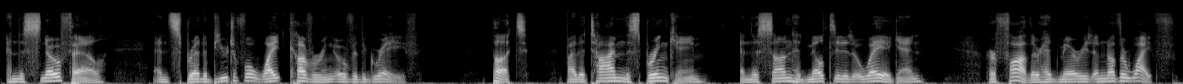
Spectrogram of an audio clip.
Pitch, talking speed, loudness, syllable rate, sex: 125 Hz, 170 wpm, -19 LUFS, 5.1 syllables/s, male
